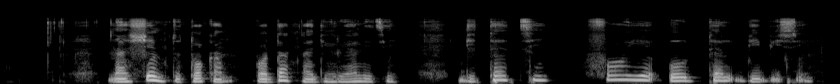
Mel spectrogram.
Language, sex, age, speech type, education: Nigerian Pidgin, male, 15-29, spontaneous, tertiary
